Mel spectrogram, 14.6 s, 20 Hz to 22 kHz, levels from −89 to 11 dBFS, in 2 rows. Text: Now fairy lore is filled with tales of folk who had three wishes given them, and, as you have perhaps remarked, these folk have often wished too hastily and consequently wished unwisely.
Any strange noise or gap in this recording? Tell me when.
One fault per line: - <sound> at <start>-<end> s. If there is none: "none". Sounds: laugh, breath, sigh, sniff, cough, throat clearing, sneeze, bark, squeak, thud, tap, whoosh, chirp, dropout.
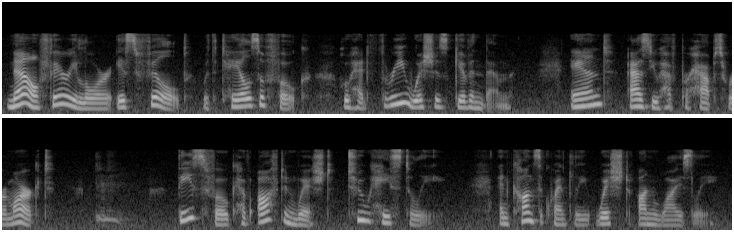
- throat clearing at 8.2-8.7 s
